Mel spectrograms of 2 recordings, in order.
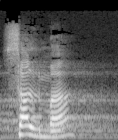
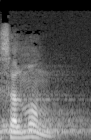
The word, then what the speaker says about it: Salma: Y uno de esos espías se llamaba Salma, o también se pronuncia Salmón.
